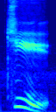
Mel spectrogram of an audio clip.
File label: "ju", Chinese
